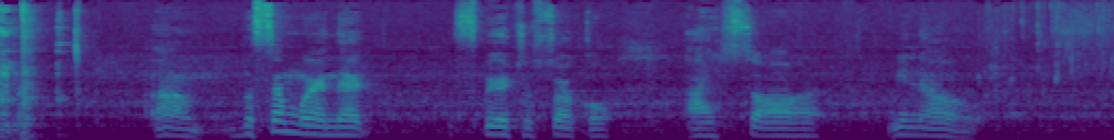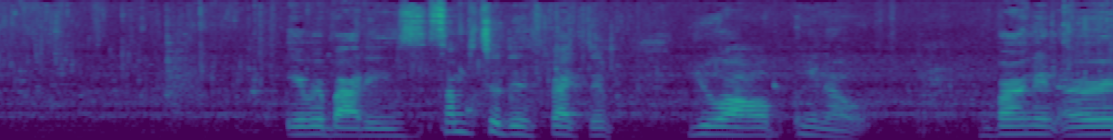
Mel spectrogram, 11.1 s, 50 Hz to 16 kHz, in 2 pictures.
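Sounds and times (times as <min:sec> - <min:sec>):
speech: 0:00.8 - 0:05.1, 0:07.0 - 0:11.1
thin stream of water trickling from a tap while washing dishes: 0:04.9 - 0:07.1.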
